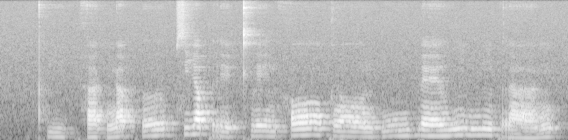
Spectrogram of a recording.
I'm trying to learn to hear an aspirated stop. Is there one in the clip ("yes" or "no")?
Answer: yes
